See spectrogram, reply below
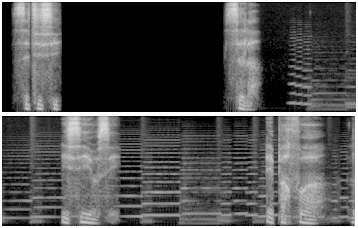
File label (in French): Emotion, narration voix off masculine; Paris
